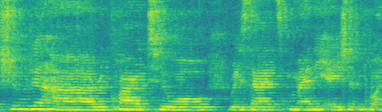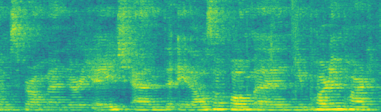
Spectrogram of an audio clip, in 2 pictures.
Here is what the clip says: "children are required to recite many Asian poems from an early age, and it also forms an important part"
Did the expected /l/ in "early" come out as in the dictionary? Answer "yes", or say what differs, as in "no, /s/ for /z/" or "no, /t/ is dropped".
no, /l/ is dropped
